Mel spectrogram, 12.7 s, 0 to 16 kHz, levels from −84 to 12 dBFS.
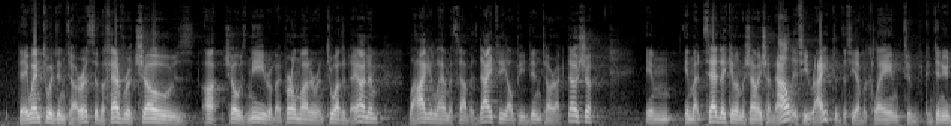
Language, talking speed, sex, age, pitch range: English, 175 wpm, male, 50-69, 105-130 Hz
